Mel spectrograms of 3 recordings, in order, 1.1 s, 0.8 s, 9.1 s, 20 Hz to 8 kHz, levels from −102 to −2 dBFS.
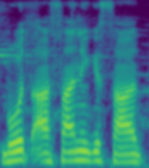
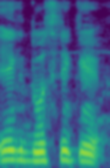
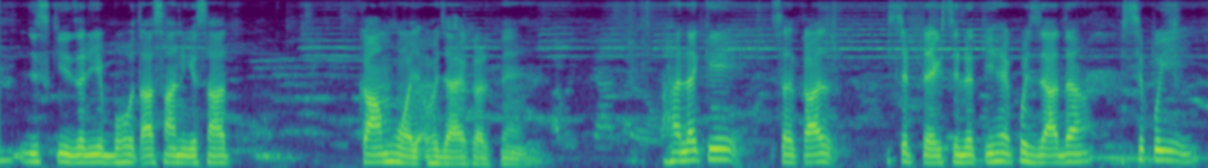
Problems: constant background noise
